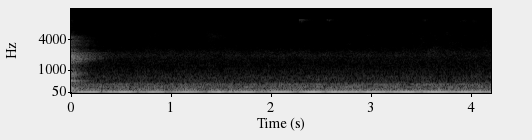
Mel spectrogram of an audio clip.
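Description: Steady low background rumble with no other distinct event: a pause between spoken phrases.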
